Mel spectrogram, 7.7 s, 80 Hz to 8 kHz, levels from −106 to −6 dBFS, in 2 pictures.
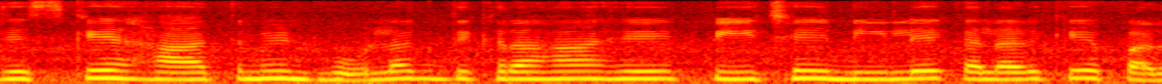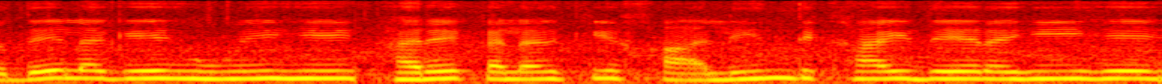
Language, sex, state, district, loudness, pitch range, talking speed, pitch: Hindi, female, Maharashtra, Sindhudurg, -35 LUFS, 205-220 Hz, 180 wpm, 215 Hz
